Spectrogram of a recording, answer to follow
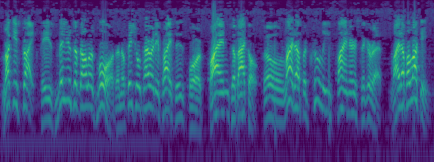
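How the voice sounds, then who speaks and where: A man's voice: a little high, big pitch swings, normal speed, hardly any pauses, breathy edge. A man reading a scripted advertisement as a 1940s radio announcer. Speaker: commercial announcer. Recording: narrow-band 1940s radio recording.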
